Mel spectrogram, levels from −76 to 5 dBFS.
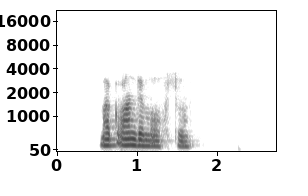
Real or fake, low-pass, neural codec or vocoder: real; 3.6 kHz; none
